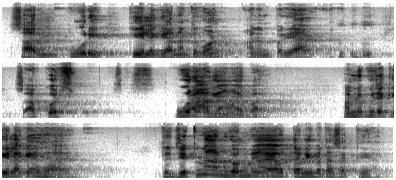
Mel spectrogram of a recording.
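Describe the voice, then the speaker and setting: Lively man teaching in an echoing hall. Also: sits high. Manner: keeps asking listeners if they understood; explains slowly with everyday examples. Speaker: religious teacher leading a workshop. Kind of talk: classroom-style religious discourse. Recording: reverberant hall sound.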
